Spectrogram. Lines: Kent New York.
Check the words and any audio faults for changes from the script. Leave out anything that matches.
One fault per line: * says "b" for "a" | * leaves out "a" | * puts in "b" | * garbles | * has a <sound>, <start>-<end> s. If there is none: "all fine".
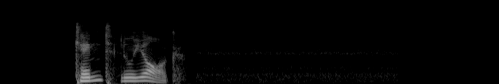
all fine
